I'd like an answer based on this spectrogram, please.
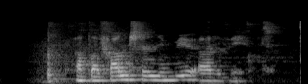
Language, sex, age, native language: Icelandic, male, 8, Icelandic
